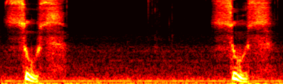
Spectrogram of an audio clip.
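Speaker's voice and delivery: Sus said alone with a clear s; Spanish sus. Shown as a demonstration. Teacher says Sus for students to repeat. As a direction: model Sus crisply. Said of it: "repeat after me".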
